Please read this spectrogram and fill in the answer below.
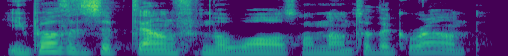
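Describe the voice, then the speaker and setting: A man with a medium-pitched voice reads scripted story narration. He is the storyteller of a listener roleplay. He tells it in the second person, placing the listener inside the tale. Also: steady tone, normal speed.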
